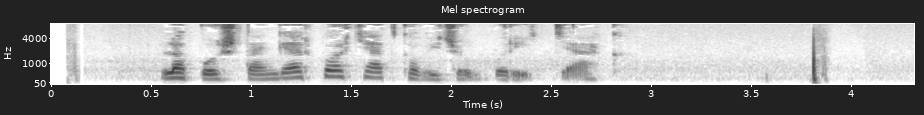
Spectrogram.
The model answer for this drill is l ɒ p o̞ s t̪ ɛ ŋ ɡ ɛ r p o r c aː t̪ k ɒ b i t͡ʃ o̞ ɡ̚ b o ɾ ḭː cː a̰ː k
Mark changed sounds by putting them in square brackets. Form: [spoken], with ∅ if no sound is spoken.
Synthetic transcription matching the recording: l ɒ p o̞ [ʃ] t̪ ɛ ŋ ɡ ɛ r p o r c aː t̪ k ɒ [v] i t͡ʃ o̞ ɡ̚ b o ɾ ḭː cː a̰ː k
